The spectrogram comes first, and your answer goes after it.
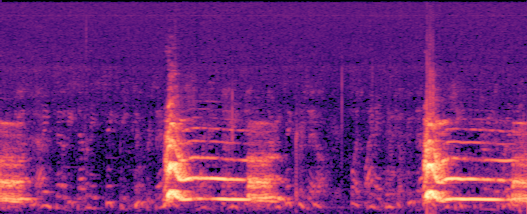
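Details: Basset Hound howling while he thought he was home alone: soft whines, then two long, level, drawn-out howls several seconds apart, each starting with a sharp onset and sliding down at the end.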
